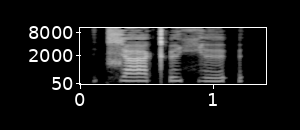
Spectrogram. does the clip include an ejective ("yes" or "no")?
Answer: yes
